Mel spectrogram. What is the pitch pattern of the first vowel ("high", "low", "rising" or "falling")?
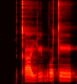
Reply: low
